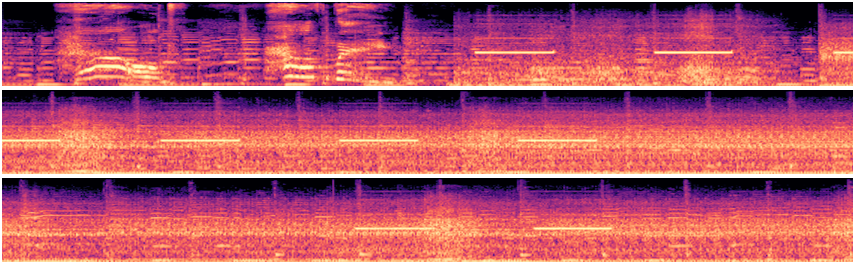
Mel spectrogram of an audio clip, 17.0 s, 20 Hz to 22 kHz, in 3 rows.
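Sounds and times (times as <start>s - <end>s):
low engine rumble: 0.0s - 17.0s
vehicle reversing alarm beeping: 3.0s - 10.2s, 13.6s - 14.2s, 14.8s - 15.5s.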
